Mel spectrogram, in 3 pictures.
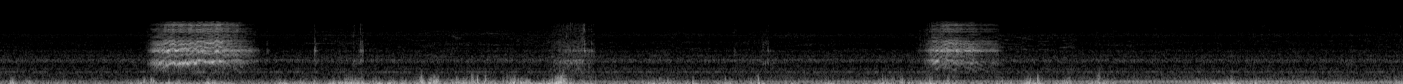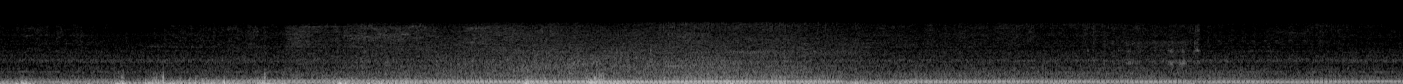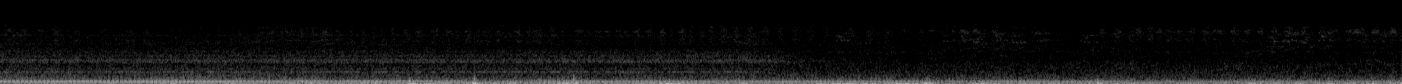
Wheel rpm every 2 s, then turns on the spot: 40, 20, 10, 0, 10, 0, 0, 0, 0, 0, 0, 0, 10, 0, 0, 0, 0, 0, 0, 0, 0.
24-26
